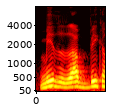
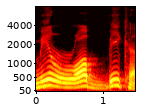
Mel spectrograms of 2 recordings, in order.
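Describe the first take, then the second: First: "من ربك" with a light, open "ra"; thin, wrong R. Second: "من ربك" slow, with heavy rounded "raw"; full-mouth R. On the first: Teacher showing what not to say, thin r in "من ربك". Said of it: "হবে না". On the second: Teacher correcting the r, slow heavy "raw" in "من ربك". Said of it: "রাটা ফুল মাফ হবে". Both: Shown as a demonstration.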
